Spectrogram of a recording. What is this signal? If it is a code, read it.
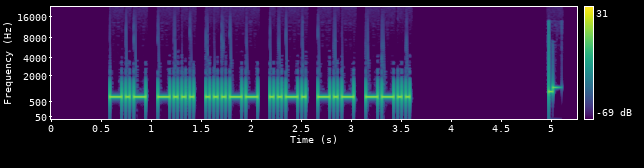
Morse code, heard as a keyed tone, about 30 wpm, 700 Hz. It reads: KB3FKZ
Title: USA Call Signs Repeated 3x 30wpm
